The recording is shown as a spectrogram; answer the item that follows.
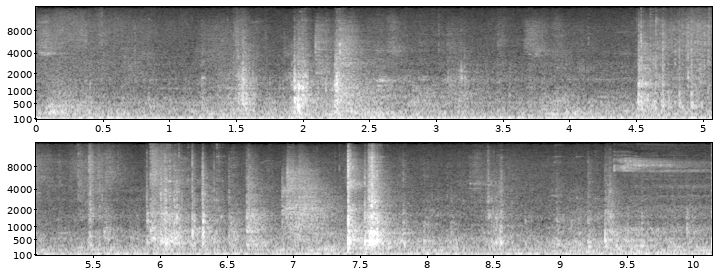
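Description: Small objects being moved and handled on a fly-tying table during a search for a bottle of head cement, a few light knocks and shuffles over a steady low hum, with faint voices in the room.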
